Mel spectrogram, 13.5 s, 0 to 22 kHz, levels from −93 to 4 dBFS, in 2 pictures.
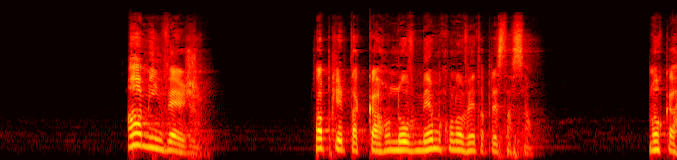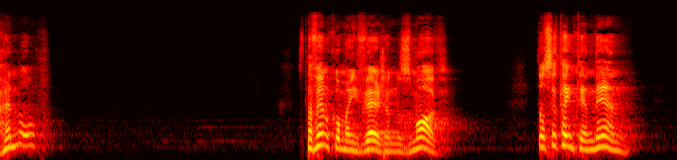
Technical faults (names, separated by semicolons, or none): none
